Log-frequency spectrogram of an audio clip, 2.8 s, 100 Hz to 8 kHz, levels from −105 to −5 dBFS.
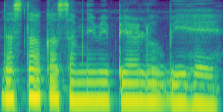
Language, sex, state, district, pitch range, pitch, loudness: Hindi, female, Arunachal Pradesh, Longding, 150-170 Hz, 160 Hz, -16 LUFS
